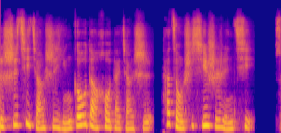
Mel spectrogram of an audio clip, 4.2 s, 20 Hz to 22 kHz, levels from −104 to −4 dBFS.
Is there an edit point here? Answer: yes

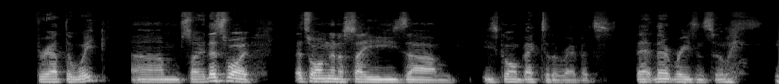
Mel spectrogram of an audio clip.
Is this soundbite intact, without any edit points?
yes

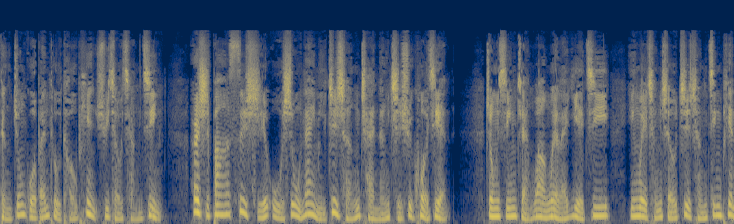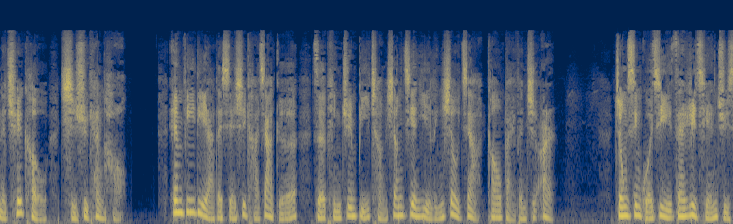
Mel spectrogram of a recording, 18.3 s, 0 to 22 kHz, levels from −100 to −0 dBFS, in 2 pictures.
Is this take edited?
yes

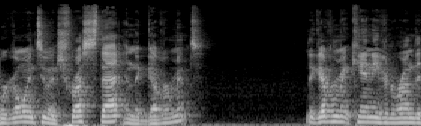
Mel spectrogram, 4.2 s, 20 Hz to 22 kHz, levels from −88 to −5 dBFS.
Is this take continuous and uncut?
yes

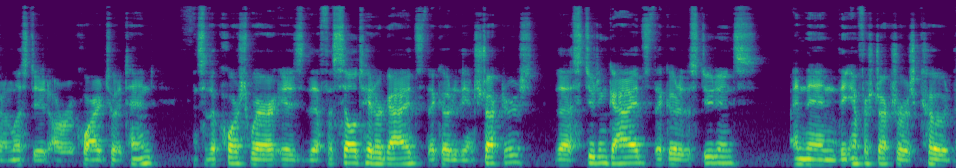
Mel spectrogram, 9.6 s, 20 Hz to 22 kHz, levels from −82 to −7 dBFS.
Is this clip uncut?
no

